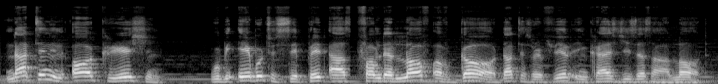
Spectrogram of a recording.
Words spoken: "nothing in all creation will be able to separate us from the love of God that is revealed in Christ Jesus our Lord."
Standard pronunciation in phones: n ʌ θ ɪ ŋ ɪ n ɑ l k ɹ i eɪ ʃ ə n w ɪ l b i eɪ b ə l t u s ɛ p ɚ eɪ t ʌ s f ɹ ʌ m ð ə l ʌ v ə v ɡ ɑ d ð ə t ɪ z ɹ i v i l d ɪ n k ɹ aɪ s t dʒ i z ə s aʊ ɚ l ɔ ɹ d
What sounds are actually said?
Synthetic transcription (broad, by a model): n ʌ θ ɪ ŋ ɪ n ɑ l k ɹ i eɪ ʃ ə n w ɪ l b i eɪ b ə l t u s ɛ p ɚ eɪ t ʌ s f ɹ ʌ m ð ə l ʌ v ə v ɡ ɑ d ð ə t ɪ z ɹ i v i l d ɪ n k ɹ aɪ s t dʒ i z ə s aʊ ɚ l ɔ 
